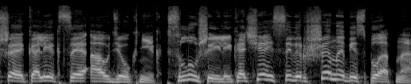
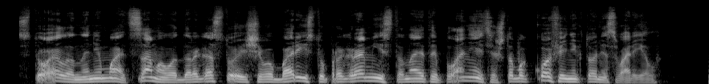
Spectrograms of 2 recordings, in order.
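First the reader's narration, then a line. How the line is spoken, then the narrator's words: Grumbled. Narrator (Russian): Буркнул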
